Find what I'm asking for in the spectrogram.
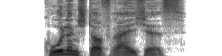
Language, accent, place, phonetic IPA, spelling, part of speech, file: German, Germany, Berlin, [ˈkoːlənʃtɔfˌʁaɪ̯çəs], kohlenstoffreiches, adjective, De-kohlenstoffreiches.ogg
- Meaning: strong/mixed nominative/accusative neuter singular of kohlenstoffreich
